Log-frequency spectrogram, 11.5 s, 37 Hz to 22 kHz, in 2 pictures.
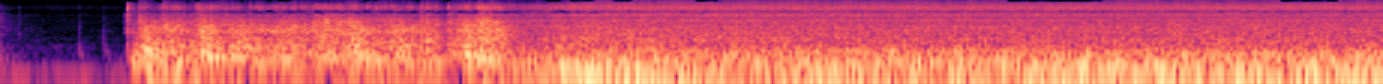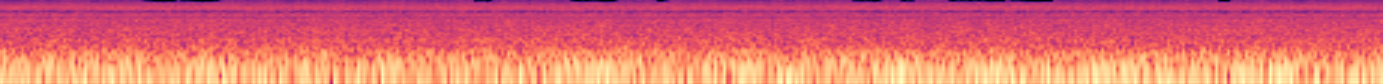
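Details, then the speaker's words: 1953 Kaiser Dragon Super Six, sat about 30 years; catches and settles into a rough, uneven idle with a faint knock that seems to be starting to go away. "I don't know, was the knock starting to go away? Mm-hmm. Oh, good."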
